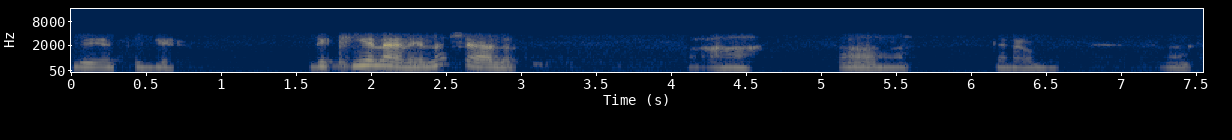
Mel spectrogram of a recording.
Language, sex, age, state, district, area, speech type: Dogri, female, 60+, Jammu and Kashmir, Reasi, urban, conversation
